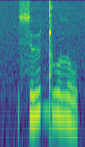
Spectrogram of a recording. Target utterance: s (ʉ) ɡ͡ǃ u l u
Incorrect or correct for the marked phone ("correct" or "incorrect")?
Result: correct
